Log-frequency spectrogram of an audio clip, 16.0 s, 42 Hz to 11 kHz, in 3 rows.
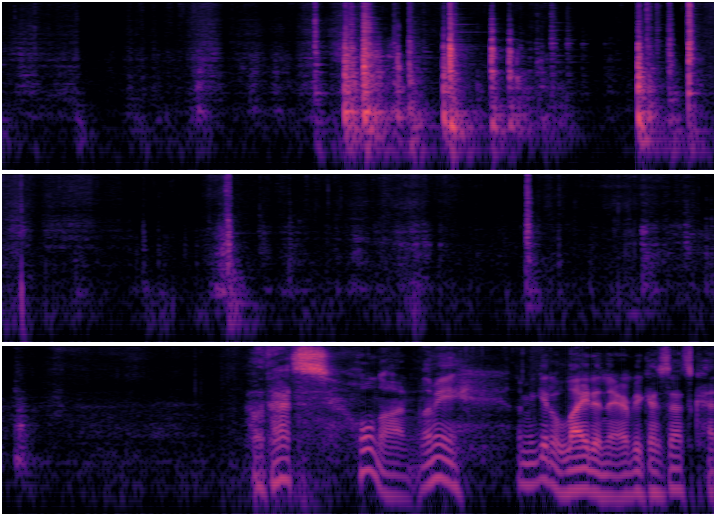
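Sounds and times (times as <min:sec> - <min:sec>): parts clicking and knocking: 0:02.3 - 0:05.4.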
